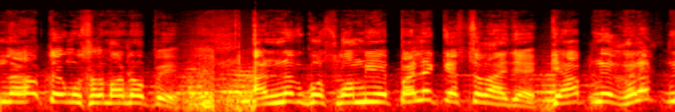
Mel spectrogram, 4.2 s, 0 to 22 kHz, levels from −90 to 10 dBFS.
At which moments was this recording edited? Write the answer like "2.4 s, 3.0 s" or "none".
1.3 s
